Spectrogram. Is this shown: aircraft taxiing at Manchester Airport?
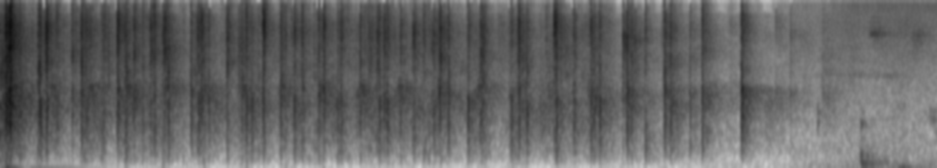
no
